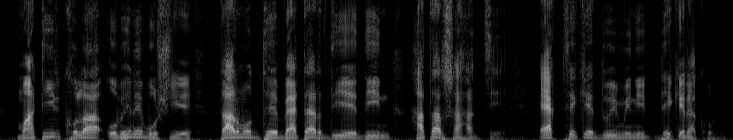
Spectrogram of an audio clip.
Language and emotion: Bengali, neutral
